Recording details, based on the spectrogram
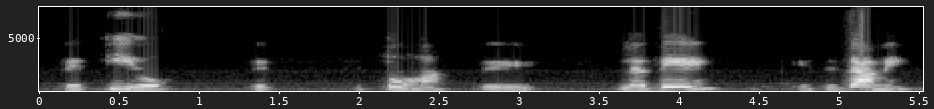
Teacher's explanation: la T y la D se producen en la zona de los alvéolos.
